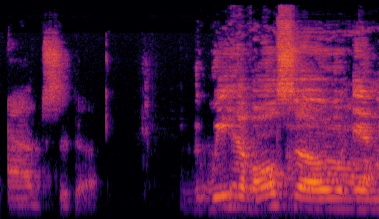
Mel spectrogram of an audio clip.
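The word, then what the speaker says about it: Abcde: Pronounced Absida.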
